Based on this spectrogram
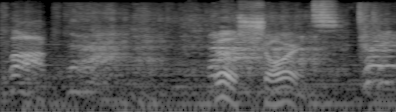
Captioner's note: laughs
